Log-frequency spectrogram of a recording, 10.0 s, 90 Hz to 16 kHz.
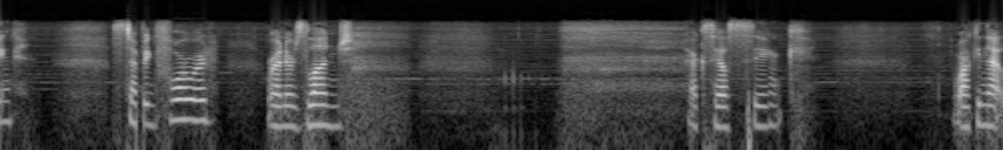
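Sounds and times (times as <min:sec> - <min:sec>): person breathing close to microphone: 0:00.2 - 0:01.2, 0:02.2 - 0:02.7, 0:03.4 - 0:07.0, 0:08.3 - 0:09.5.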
